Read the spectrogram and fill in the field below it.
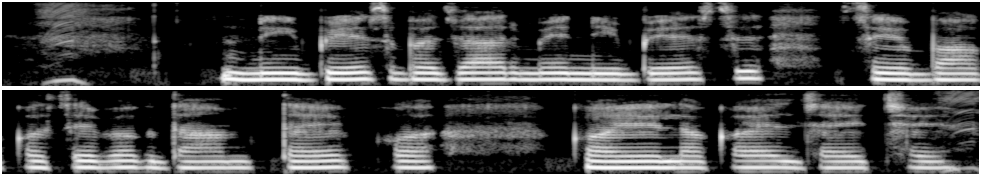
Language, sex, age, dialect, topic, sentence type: Maithili, female, 25-30, Bajjika, banking, statement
